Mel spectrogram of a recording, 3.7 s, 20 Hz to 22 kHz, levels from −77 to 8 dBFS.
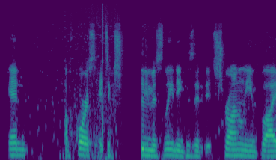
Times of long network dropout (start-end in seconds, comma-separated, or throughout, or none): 1.59-1.91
